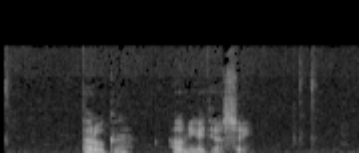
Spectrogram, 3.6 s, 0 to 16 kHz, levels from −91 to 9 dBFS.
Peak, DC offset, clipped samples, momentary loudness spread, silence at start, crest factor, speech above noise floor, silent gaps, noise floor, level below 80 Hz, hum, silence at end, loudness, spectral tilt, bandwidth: -6 dBFS; under 0.1%; under 0.1%; 24 LU; 0.05 s; 26 dB; 32 dB; none; -61 dBFS; -46 dBFS; none; 0.45 s; -29 LUFS; -4.5 dB/octave; 11.5 kHz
